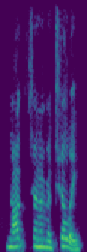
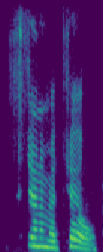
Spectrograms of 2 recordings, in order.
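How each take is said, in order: First: The name ends on an 'ee' vowel. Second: The name ends on an 'l' consonant. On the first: This is how the speaker usually says the name. "calling him Cinema Tilly" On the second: This is how the witness says the name. "He's calling him Cematil"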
